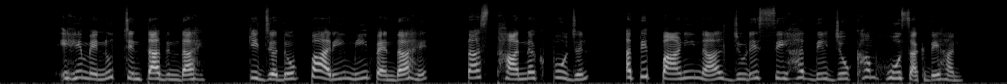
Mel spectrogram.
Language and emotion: Punjabi, fearful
